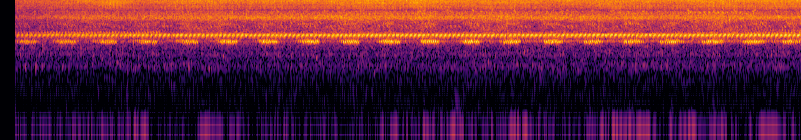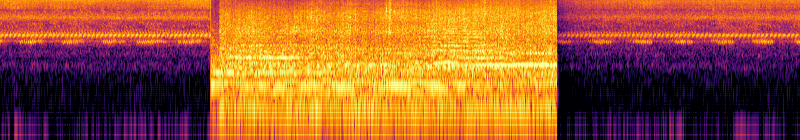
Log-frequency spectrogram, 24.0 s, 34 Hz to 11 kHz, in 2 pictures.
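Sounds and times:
regular cricket chirp: 0.3 - 15.2, 20.4 - 24.0.

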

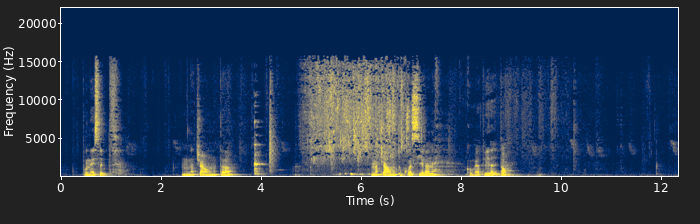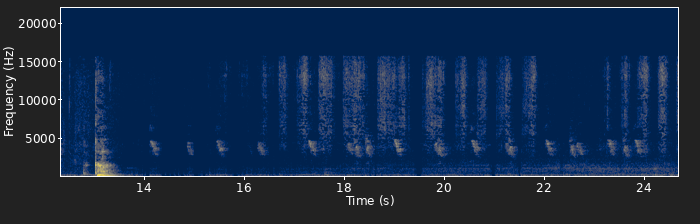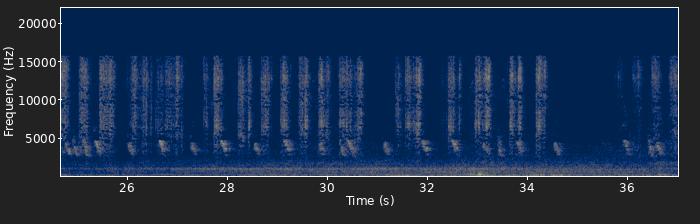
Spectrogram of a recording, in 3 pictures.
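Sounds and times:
razor scraping stubble: 15.5 - 22.2, 23.2 - 34.7, 35.8 - 37.0.

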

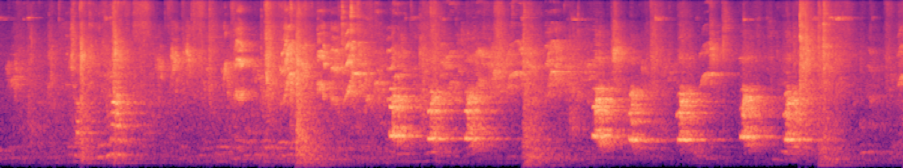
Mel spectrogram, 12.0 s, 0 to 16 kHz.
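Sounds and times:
dog barking: 5.2 - 6.8, 7.9 - 11.1.

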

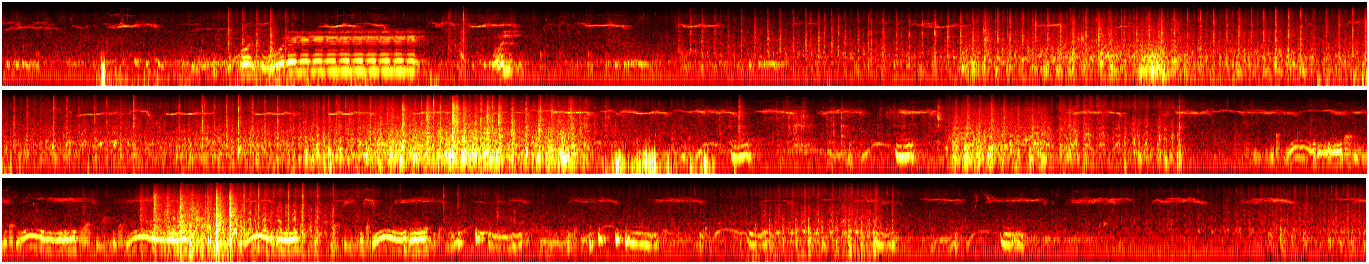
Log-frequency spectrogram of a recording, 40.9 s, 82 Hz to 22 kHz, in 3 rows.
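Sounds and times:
pigeons cooing: 0.0 - 40.9
wings flapping: 2.2 - 2.9, 6.8 - 19.9, 23.0 - 25.5, 28.7 - 31.0, 34.7 - 36.3, 39.3 - 40.9
small bird chirping: 13.4 - 23.1.

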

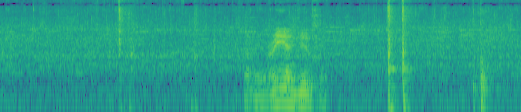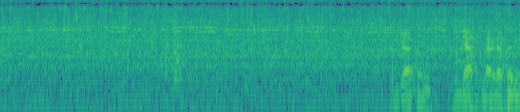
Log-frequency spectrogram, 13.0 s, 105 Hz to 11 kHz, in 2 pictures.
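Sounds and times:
food sizzling in a skillet: 0.0 - 13.0
metal tongs clacking on pan: 1.4 - 1.8, 4.8 - 5.3.

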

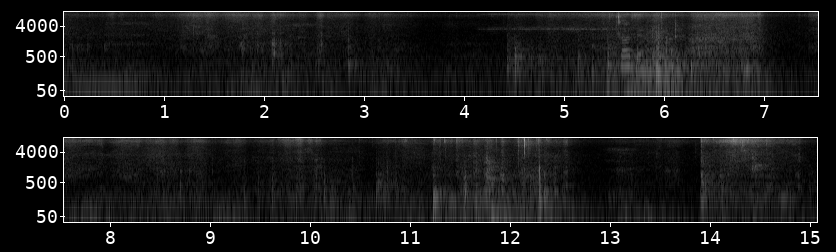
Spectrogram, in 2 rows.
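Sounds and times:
cardboard scraping and rustling: 5.3 - 7.1.

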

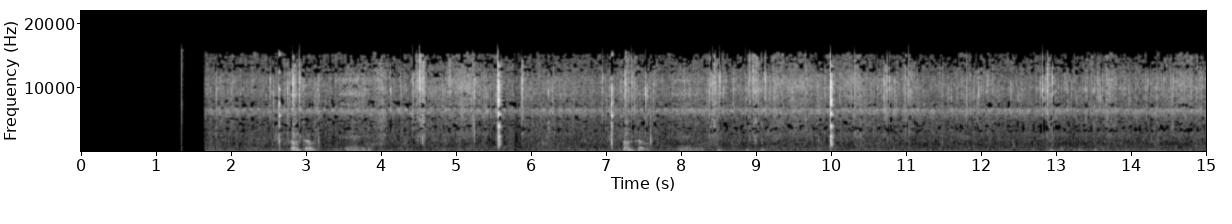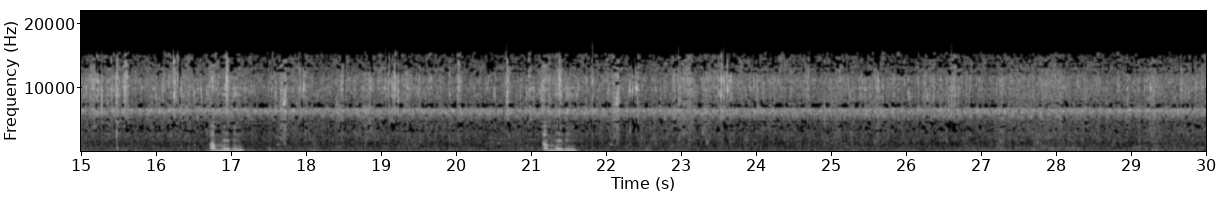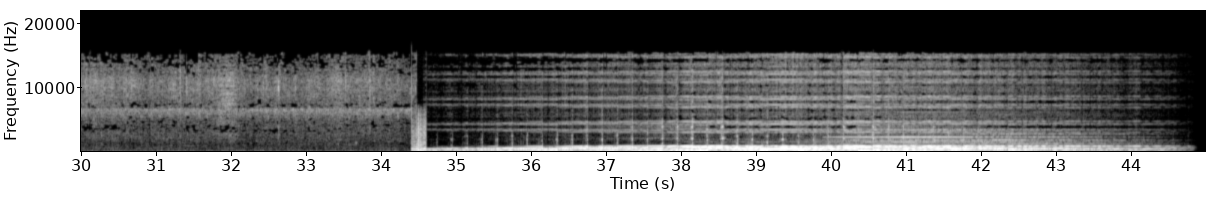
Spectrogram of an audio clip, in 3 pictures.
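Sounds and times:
faint background hiss: 1.7 - 44.7
electronic keyboard music: 34.4 - 44.9.

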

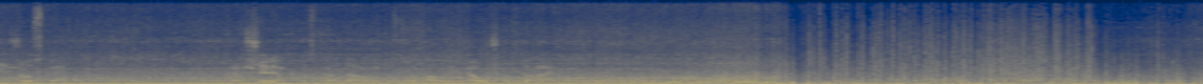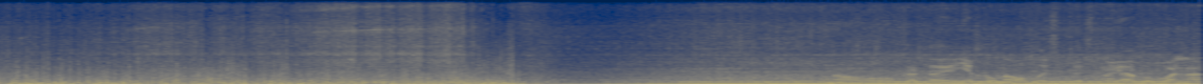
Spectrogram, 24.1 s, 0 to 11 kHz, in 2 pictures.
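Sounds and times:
road noise: 0.0 - 24.0
truck diesel engine drone: 0.0 - 24.0
wind rushing over microphone: 0.0 - 24.0.

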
